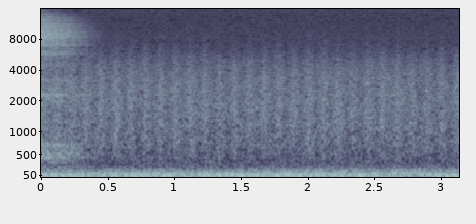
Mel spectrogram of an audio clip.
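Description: Train standing at a station in the 2006 Windows adventure game Secret Files: Tunguska, a steady low rumble with faint rhythmic rattling and a brief hiss at the start, continuous and fairly close with no talk.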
